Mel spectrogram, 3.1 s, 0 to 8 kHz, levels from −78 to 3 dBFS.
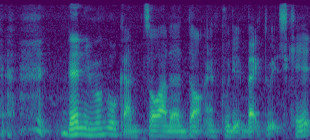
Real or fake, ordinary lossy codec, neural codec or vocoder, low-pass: real; none; none; 7.2 kHz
